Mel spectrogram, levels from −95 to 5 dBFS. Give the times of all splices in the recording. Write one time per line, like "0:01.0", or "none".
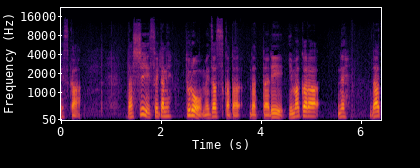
0:04.5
